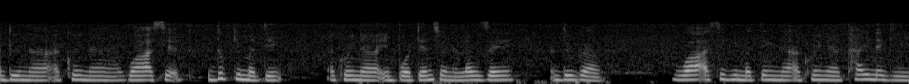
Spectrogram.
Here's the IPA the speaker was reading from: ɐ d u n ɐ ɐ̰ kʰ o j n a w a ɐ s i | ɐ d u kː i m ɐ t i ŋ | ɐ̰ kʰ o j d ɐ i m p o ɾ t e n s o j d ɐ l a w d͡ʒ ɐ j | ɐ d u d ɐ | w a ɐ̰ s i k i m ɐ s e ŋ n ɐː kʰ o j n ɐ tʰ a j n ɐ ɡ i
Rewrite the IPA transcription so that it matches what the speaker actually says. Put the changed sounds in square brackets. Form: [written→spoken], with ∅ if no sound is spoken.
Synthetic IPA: ɐ d u n ɐ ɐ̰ kʰ o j n [a→ɐ] w a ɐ s i | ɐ d u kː i m ɐ t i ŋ | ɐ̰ kʰ o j [d→n] ɐ i m p o ɾ t e n s o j [d→n] ɐ l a w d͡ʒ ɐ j | ɐ d u [d→ɡ] ɐ | w a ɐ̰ s i [k→ɡ] i m ɐ [s→t] e ŋ n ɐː kʰ o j n ɐ tʰ a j n ɐ ɡ i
